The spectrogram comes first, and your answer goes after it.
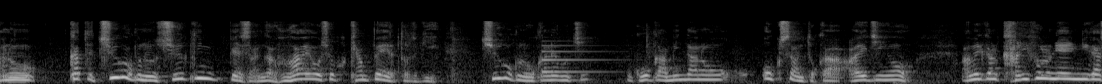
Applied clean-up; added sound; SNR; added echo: none; Piano; 13 dB; none.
